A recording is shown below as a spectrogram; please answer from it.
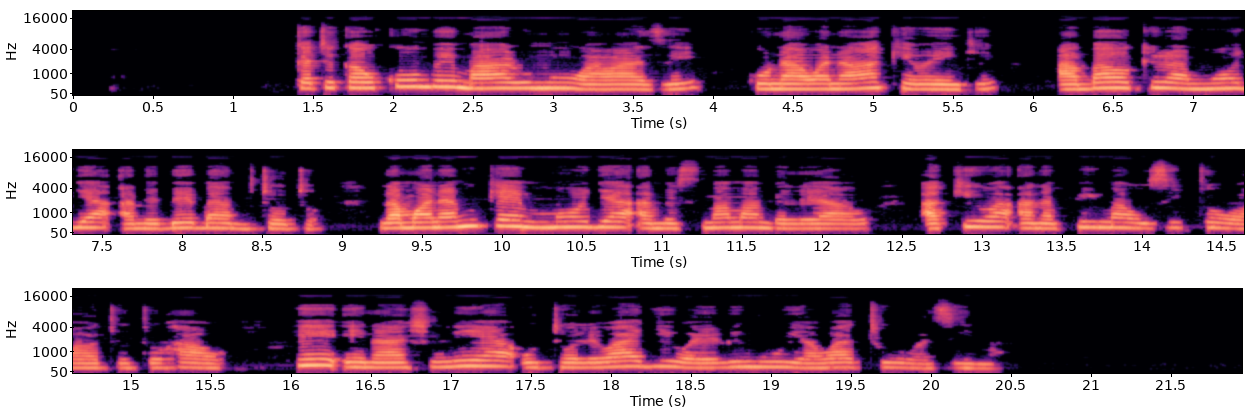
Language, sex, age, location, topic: Swahili, female, 25-35, Dar es Salaam, education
